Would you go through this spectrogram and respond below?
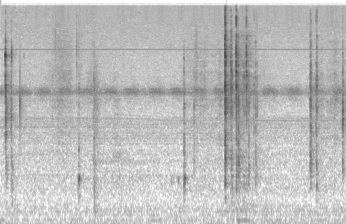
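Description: Soft typing on a computer keyboard with scattered key clicks and short bursts of taps against a quiet hum, no voices.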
